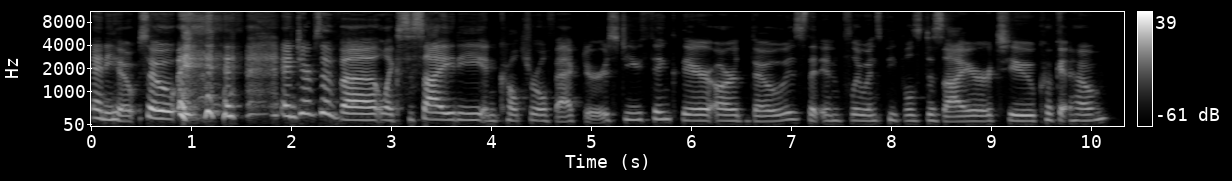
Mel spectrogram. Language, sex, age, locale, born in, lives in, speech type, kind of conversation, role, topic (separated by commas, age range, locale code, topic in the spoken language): English, female, 40-44, en-US, United States, United States, conversation, podcast, host, What motivates people to cook at home instead of eating out?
